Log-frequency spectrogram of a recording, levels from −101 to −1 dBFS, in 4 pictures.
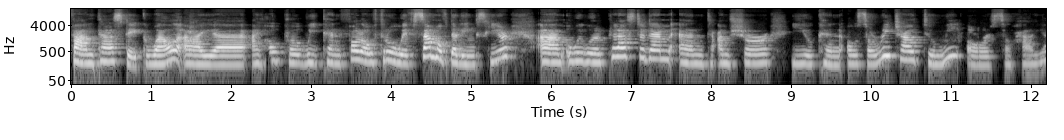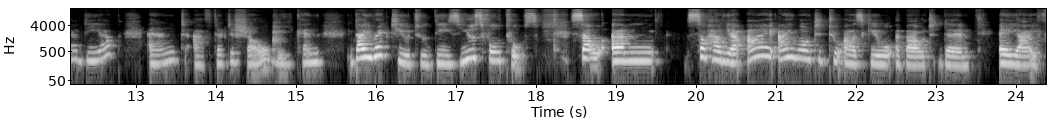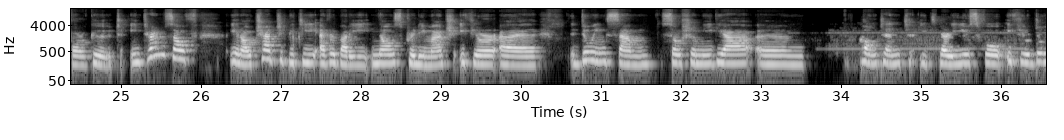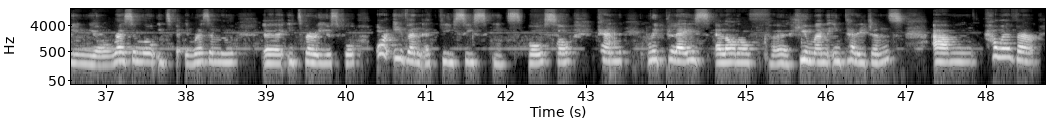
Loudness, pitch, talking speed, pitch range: -21 LUFS, 210 Hz, 135 wpm, 195-240 Hz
